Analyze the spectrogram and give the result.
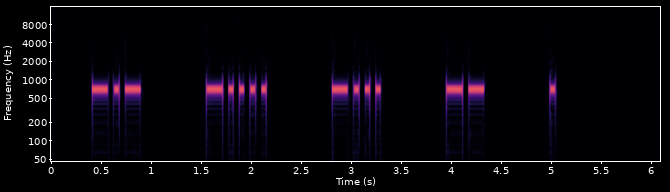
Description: Morse code, heard as a keyed tone, about 22 wpm, spaced as for 10 wpm, 700 Hz. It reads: K6BME
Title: USA Call Signs - 5 Characters - 4x Character Spacing - 22wpm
